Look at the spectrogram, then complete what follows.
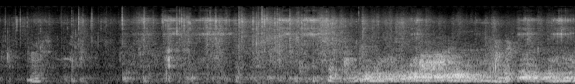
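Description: Miniature schnauzers at play: scuffling and clicks for the first few seconds, then, from about halfway, a long, loud play growl.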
